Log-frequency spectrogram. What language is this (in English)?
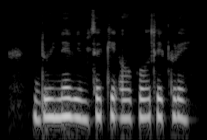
Pashto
